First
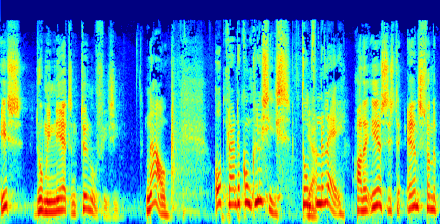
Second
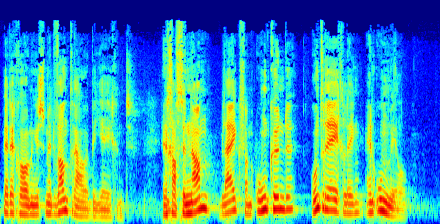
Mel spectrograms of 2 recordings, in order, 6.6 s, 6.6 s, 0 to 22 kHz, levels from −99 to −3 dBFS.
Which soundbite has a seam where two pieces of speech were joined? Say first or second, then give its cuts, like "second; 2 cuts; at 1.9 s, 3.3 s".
first; 2 cuts; at 2.1 s, 5.2 s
